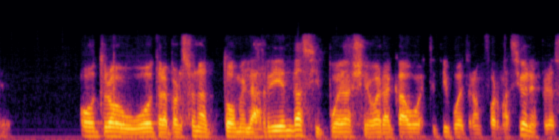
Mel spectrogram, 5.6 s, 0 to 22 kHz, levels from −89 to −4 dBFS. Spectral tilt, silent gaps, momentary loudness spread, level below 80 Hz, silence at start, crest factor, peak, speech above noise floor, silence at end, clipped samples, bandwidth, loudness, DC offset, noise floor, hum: -5.5 dB/octave; none; 10 LU; -46 dBFS; 0 s; 18 dB; 0 dBFS; 34 dB; 0 s; under 0.1%; 8.2 kHz; -18 LUFS; under 0.1%; -51 dBFS; none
